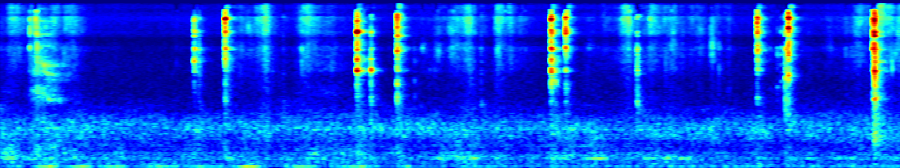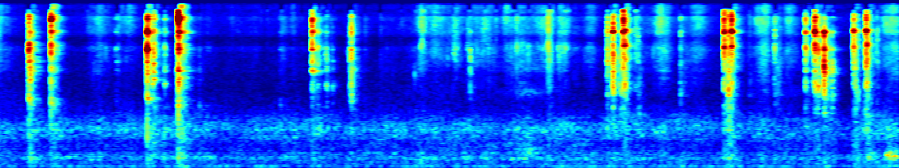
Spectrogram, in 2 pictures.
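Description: Nuts are tightened on a Classic Mini radius arm bracket, heard as faint, scattered metallic clicks and ratcheting ticks in short bursts against a quiet background, with no talking.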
